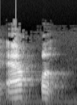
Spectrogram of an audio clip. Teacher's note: you can feel that the very back part of your tongue is being used · Term: qaf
